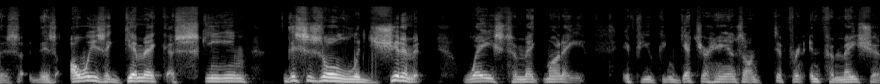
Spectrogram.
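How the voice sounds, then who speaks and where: A man speaks in a normal speaking voice at medium pitch and a moderate pace, with lively intonation and big swings in loudness. The recording is very clean, with a silent background and a dry, close sound with no echo. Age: 60s. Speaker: investor and entrepreneur. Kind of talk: casual chat. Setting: podcast interview.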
